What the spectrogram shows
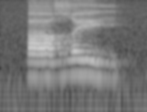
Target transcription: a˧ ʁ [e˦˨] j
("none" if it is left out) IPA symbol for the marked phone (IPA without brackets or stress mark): e˦˨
